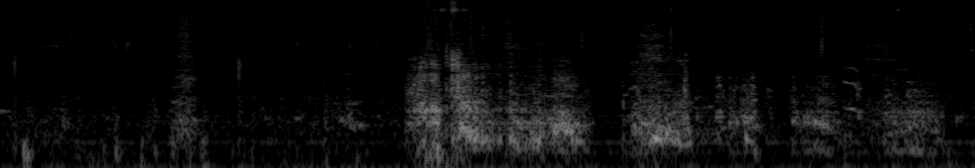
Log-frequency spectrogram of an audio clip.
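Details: Havanese puppies, including one called Murphy, play indoors while one tunnels under another; rough, noisy growl-like bursts come in a cluster between the fourth and seventh seconds, with softer scuffling and a voice before and after.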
